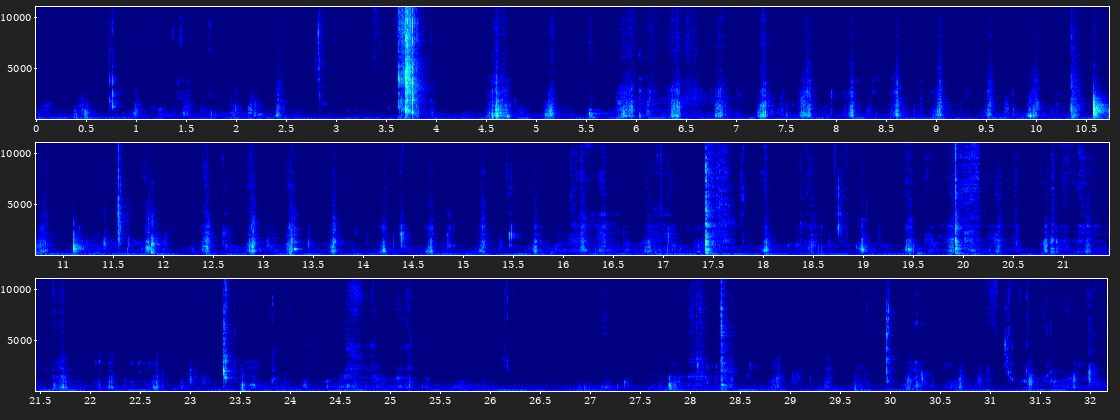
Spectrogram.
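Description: A person eating close to the microphone: wet chewing and crisp crunching of raw vegetables and salad, a couple of bites or crunches a second, with a few sharp, much louder crunches standing out.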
